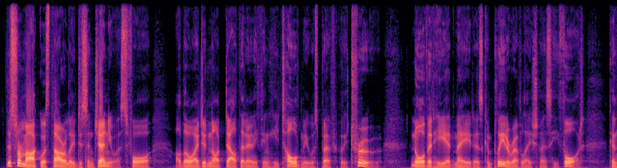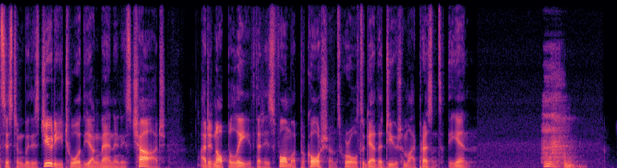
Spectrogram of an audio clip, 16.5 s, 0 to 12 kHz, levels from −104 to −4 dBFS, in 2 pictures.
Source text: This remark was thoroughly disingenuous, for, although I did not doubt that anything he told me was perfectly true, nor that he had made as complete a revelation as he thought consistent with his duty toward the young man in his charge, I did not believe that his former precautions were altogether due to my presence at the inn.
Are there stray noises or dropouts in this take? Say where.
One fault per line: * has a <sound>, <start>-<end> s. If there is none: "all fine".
* has a sigh, 15.4-16.1 s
